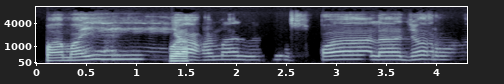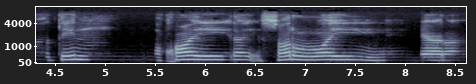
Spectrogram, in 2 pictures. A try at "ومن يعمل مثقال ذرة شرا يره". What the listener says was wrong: এখানে ইকফা হয়নি তো, ইকফা করতে হবে।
